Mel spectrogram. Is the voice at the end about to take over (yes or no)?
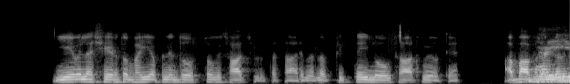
yes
